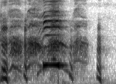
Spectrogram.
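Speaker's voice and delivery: high laughing shout of Mom!; shocked cry. Real, not acted. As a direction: burst out in disbelief, laughing.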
